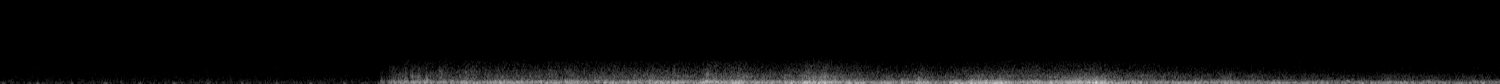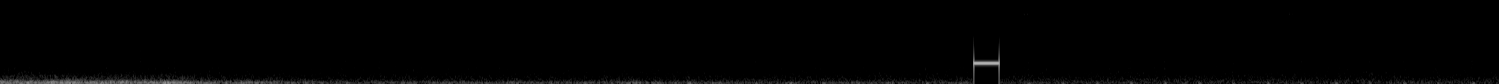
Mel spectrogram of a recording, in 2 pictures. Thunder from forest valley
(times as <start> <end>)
3.8 18.5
